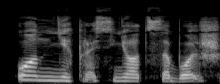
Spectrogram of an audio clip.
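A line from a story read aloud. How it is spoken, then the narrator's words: Groaning. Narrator (Russian): застонал Денетор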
